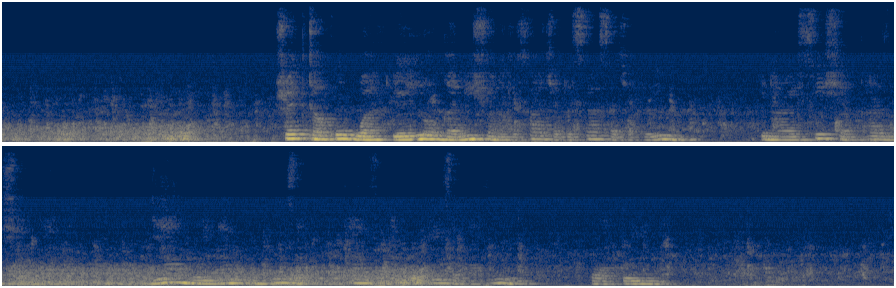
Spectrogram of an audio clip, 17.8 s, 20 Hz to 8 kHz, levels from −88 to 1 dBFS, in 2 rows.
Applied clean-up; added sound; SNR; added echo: none; Thunder; 10 dB; reverberation time 0.6 s.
